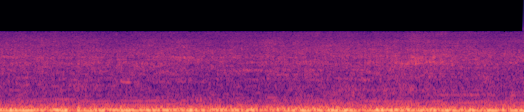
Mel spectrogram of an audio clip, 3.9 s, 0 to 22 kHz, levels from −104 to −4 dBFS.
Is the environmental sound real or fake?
fake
